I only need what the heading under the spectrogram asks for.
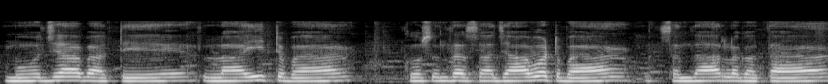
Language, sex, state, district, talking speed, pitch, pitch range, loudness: Bhojpuri, male, Uttar Pradesh, Deoria, 70 wpm, 165 Hz, 155-170 Hz, -13 LUFS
